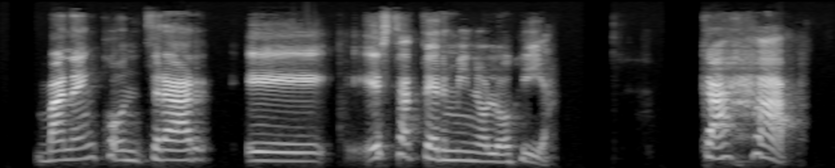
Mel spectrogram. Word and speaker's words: Kahab: Cuando encuentran Kahab, que se escribe K-A-J-A-B larga, quiere decir que está compuesto por Keter, Jogma y Binah. Entonces, la terminología es Kahab. pero quiere decir Keter, o sea, la K para Keter, la T, la J para Jogma y la B para Binah. Y se pronuncia Kahab.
